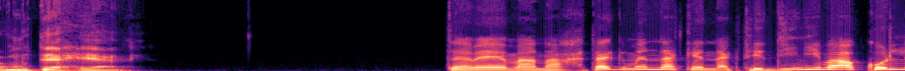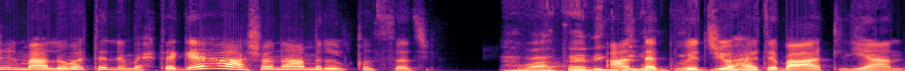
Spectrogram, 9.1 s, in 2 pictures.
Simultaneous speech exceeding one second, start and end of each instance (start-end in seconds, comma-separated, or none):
none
